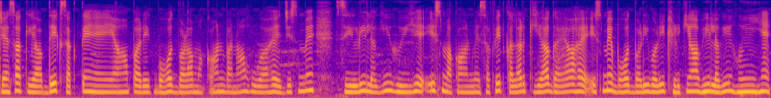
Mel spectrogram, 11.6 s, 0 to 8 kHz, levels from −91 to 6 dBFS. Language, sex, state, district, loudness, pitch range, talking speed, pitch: Hindi, female, Bihar, Madhepura, -15 LUFS, 190-215 Hz, 190 wpm, 200 Hz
